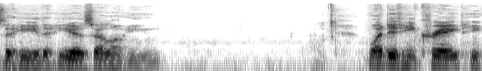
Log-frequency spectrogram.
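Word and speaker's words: אלהים: Segel yeah lo keem so that's not a vowel that's part of the cantillation marks so we get ya lo heme yet Boyet is our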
